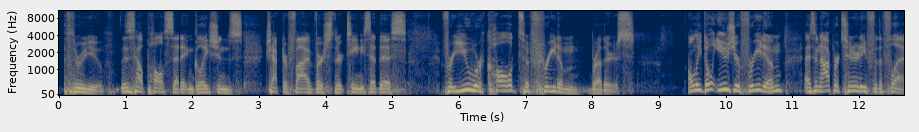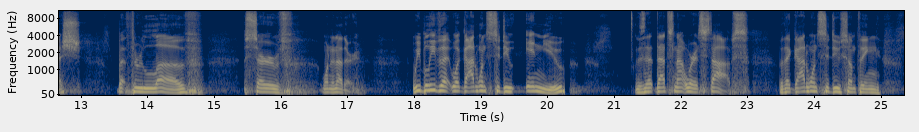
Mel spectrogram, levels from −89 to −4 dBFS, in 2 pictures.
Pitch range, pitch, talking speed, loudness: 130-175 Hz, 150 Hz, 155 wpm, -35 LUFS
